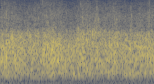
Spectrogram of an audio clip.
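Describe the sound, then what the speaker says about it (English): Audience applauding at a live stage event, a dense, steady burst of clapping filling the room, loud and close without gaps. "Could you all give him a round of applause?"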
